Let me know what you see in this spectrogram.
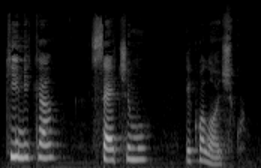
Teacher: todas aquelas que têm a sílaba tônica na antepenúltima sílaba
